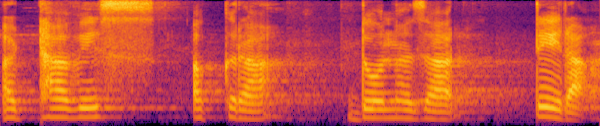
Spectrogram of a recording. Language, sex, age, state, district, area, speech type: Marathi, female, 18-30, Maharashtra, Washim, rural, spontaneous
